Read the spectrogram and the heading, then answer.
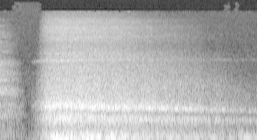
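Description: A single deep, airy, steady breath filling the lungs, rising quickly after a brief pause, then exhaled through the mouth and slowly fading over a couple of seconds. No one speaks.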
